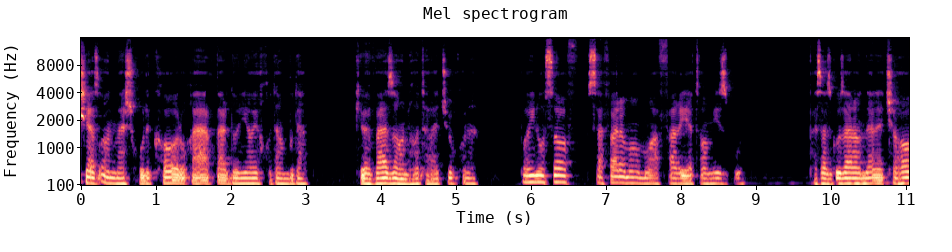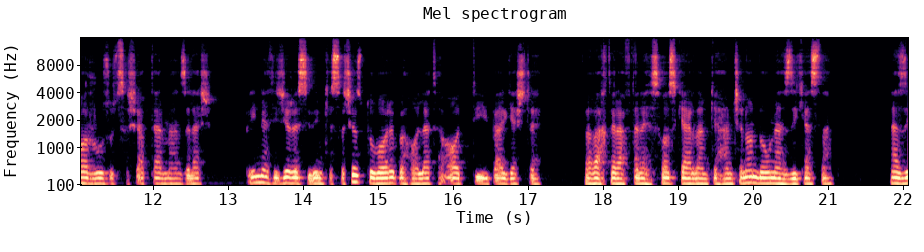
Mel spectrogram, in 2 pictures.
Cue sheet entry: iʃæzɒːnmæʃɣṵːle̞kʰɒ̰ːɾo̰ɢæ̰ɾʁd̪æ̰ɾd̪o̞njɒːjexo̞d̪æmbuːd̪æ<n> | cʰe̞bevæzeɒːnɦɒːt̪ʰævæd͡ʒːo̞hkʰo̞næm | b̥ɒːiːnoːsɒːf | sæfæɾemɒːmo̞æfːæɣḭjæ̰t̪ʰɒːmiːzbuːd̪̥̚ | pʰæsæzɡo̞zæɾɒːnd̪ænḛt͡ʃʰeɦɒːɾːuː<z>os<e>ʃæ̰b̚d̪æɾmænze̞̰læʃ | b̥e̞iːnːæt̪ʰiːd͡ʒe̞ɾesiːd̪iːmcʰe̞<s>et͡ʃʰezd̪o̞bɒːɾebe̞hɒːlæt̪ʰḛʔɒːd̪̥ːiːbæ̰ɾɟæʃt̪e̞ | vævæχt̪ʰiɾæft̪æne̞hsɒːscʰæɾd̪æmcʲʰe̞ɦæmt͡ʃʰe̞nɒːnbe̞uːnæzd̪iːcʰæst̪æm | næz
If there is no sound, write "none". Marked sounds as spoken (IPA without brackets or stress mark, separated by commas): m, z, e, s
